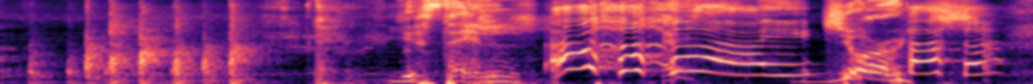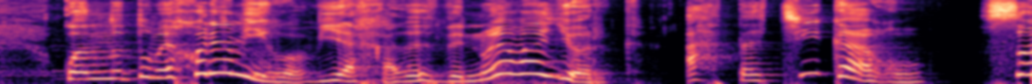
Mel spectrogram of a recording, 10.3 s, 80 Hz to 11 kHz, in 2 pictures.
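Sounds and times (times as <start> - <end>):
sharp taps on a hard surface imitating knocking on a door: 0.1 - 2.4
laughter: 0.8 - 7.2
speech: 2.0 - 10.3.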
